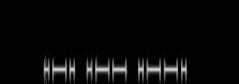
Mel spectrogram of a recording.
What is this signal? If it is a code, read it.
Morse code, heard as a keyed tone, about 28 wpm, 700 Hz. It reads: RWP
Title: USA Call Sign Postfixes - 3 Letters 28wpm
